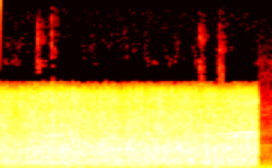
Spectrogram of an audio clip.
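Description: Canned applause sound effect: a recording of a crowd clapping, steady and even throughout, played in to answer the host's own joke.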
